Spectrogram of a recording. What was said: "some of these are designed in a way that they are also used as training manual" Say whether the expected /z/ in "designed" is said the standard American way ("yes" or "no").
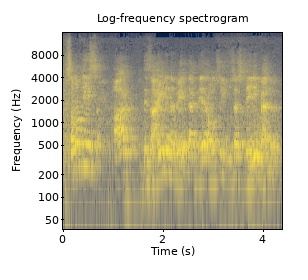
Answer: yes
